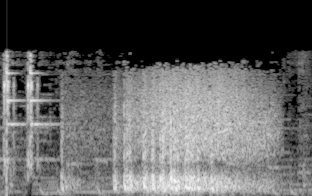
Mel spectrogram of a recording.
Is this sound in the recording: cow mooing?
no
